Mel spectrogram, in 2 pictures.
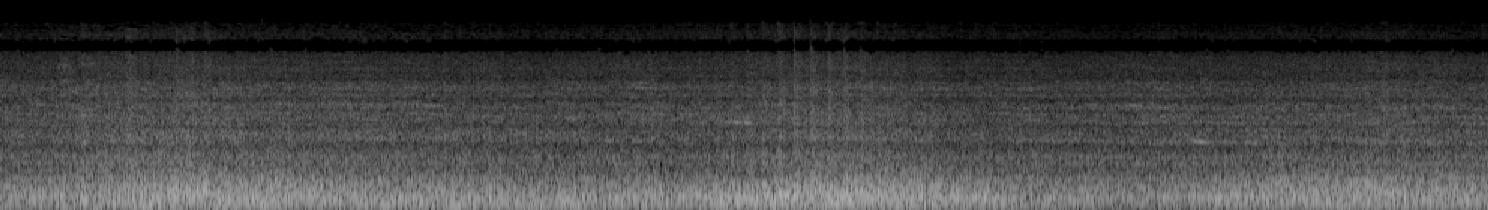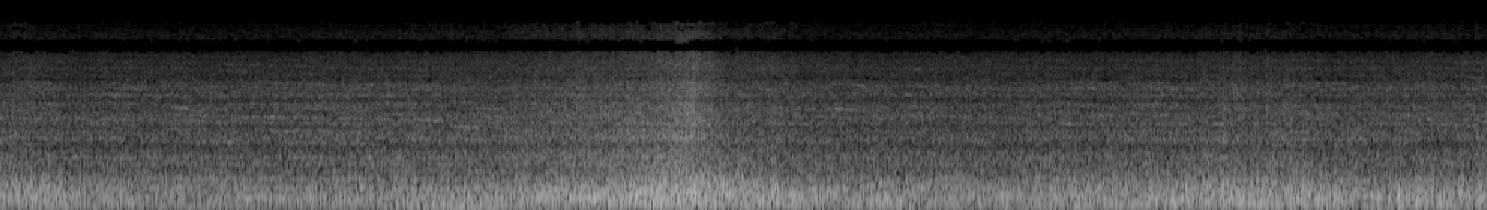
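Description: Norfolk Southern freight train of covered hopper cars passing close by at speed: the steady noise of steel wheels running on the rails, swelling now and then and loudest about three quarters of the way through.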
